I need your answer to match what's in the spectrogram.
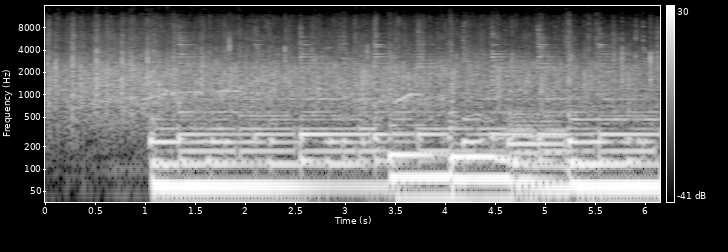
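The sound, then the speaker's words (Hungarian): A theatre audience claps steadily at the end of the first act in a dense, crackling wash of applause. After the first second, low sustained musical tones enter and shift in pitch beneath the clapping. “A nézők tapsolnak,”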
